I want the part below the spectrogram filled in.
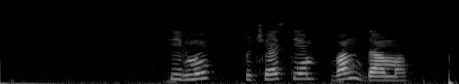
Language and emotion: Russian, neutral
